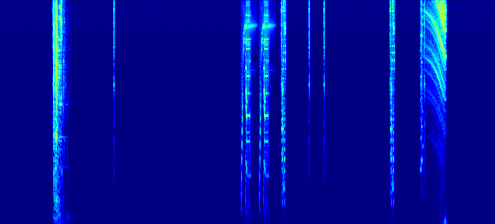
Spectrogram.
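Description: Menu clicks and beeps sound sharply.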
